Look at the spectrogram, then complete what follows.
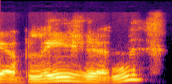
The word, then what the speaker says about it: ablation: So note the pronunciation is ablation. So some people say ablation, but it's ablation, like nation.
